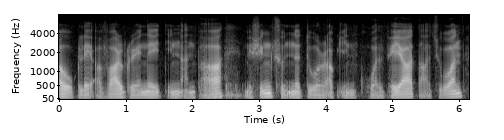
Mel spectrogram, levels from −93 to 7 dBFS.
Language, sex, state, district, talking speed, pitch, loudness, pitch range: Mizo, male, Mizoram, Aizawl, 185 wpm, 90 Hz, -22 LUFS, 85-95 Hz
